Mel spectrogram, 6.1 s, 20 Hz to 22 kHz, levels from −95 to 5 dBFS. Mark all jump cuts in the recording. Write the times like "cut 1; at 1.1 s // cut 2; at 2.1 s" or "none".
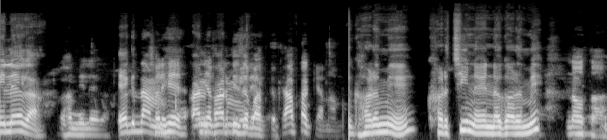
cut 1; at 3.6 s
